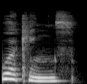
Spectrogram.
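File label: "workings", British English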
